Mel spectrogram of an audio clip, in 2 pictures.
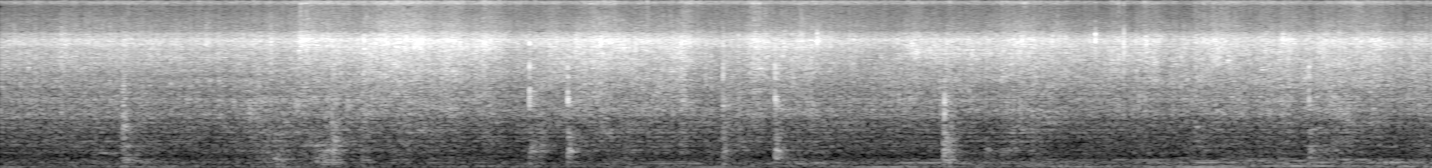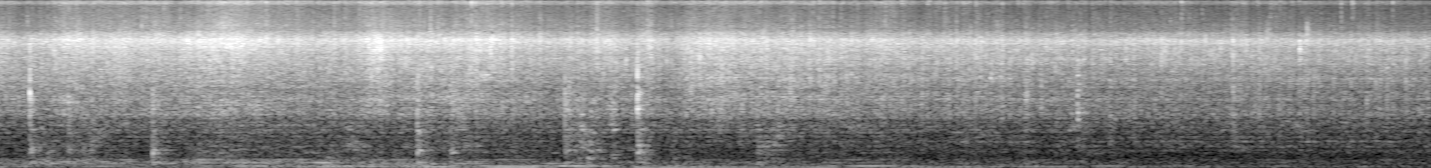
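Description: Beef liver pieces sizzling in oil with onions and spice paste in a non-stick wok, as a wooden spatula stirs them, scraping and knocking against the pan now and then.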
